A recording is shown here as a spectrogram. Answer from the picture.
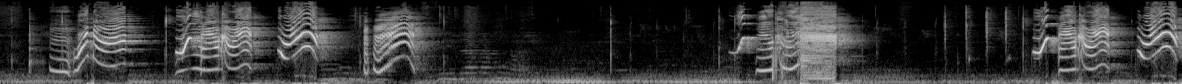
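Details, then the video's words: Pet ringneck parrot talking indoors in a small room: a string of high, wavering word-like calls with swooping pitch, one harsh noisy squawk near the middle, and a human voice murmuring underneath. "parrot talking everything"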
